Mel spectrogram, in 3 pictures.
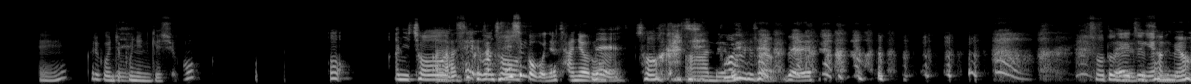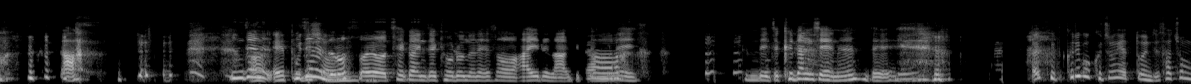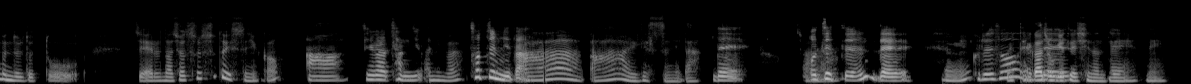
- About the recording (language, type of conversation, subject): Korean, podcast, 가족 모임에서 가장 기억에 남는 에피소드는 무엇인가요?
- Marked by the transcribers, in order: tapping; other background noise; laughing while speaking: "저까지 포함해서요"; laugh; laugh; in English: "포지션"; laughing while speaking: "아"; laugh; laugh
